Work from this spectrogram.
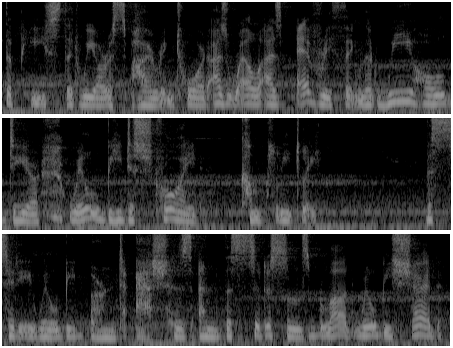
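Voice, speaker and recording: A woman's voice: lowish voice, fairly even intonation, a little slow, creaky, slight background noise. A woman voicing an imperious, scheming council elder in a video game, with formal, grave, oratorical delivery. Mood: grave, ominous.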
